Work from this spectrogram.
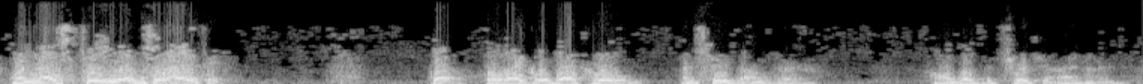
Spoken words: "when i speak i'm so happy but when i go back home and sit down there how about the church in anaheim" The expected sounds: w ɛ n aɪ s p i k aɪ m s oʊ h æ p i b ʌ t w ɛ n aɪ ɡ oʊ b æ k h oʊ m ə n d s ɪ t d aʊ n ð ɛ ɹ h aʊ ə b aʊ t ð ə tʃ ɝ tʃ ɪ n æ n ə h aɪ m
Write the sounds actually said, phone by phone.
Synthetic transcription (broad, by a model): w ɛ n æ s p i aɪ m s oʊ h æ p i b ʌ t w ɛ l aɪ ɡ oʊ b æ k h oʊ m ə n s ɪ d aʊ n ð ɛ ɹ h aʊ ə b aʊ t ð ə tʃ ɝ tʃ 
